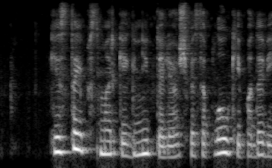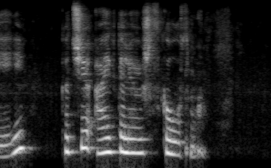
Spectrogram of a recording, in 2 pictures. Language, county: Lithuanian, Alytus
